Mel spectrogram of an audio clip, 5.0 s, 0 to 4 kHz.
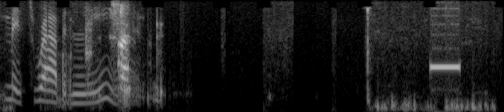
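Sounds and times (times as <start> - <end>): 
speech: 0.2 - 1.6
short mid-pitched electronic beep on a phone line: 4.3 - 4.7.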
